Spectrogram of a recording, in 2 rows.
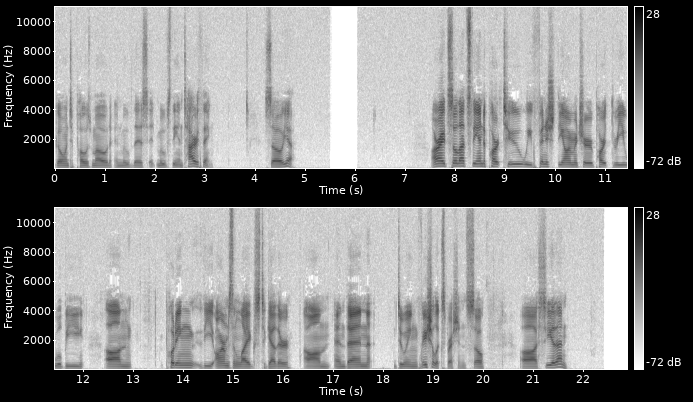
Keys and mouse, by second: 1.5 g.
